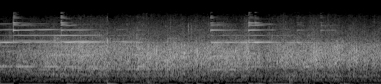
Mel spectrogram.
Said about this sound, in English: But here is one that I made at this little factory that has the inaugural seal of Kentucky and was from our election just a year ago, Governor Branstad. If you ever, that's what an American-made bell sounds like right there.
